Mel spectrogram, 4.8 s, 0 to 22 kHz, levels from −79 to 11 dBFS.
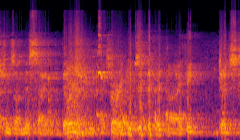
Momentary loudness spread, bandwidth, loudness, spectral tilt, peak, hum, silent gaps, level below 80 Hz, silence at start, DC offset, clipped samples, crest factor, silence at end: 5 LU; 17 kHz; -6 LUFS; -3.5 dB/octave; 0 dBFS; none; none; -38 dBFS; 0 s; under 0.1%; 1%; 6 dB; 0 s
